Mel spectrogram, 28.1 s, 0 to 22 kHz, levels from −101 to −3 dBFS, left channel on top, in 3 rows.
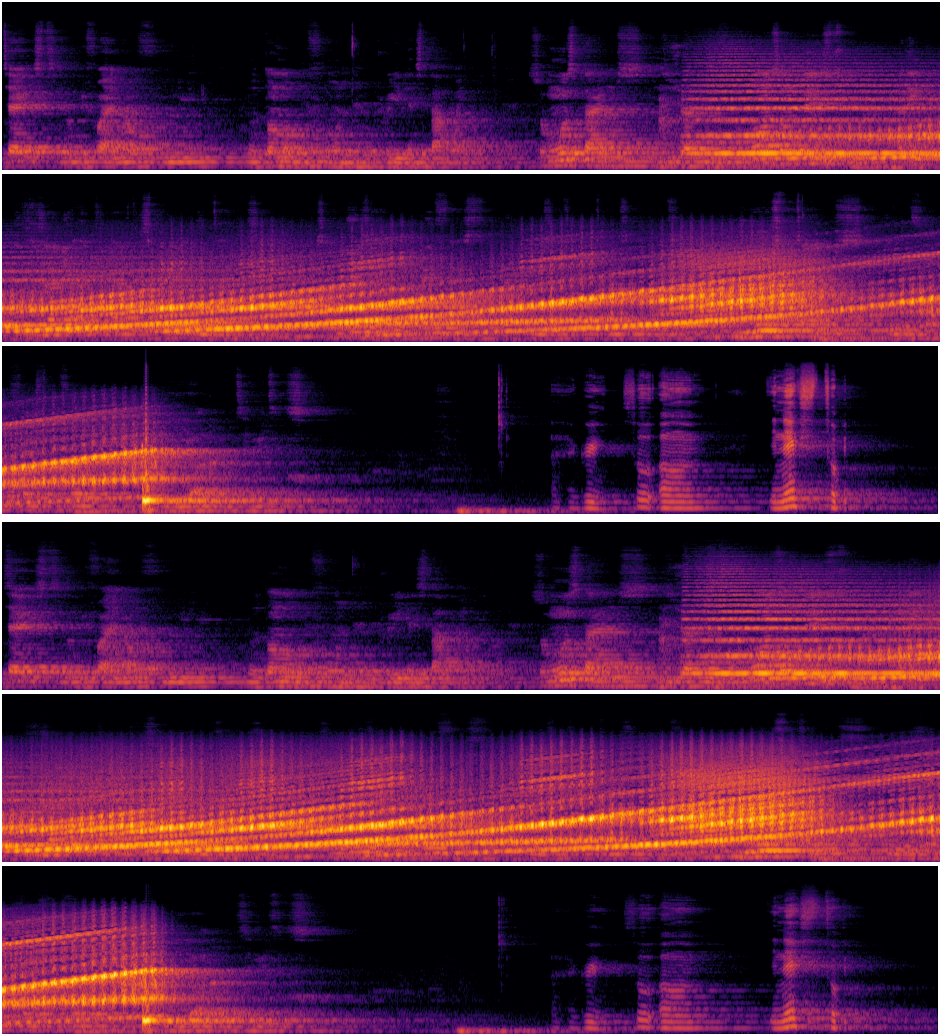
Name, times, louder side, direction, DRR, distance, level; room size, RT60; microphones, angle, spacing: voice 1, 0.0-2.0 2.4-4.7 5.3-8.6 8.9-12.1 12.6-14.1 14.4-16.2 16.6-19.7 20.4-21.8, equal, 90° left, -1 dB, 6.6 m, -42 dB
sound 1, 6.8-14.4, right 1 dB, 25° right, 6.0 m, -35 dB
sound 2, 7.8-20.5, right 5 dB, 75° right, 0.7 m, -23 dB
voice 2, 25.1-25.8 26.4-27.2, left 2 dB, 65° left, 14 dB, 0.8 m, -26 dB
21.5 x 19.5 x 8.9 m, 2.4 s
head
